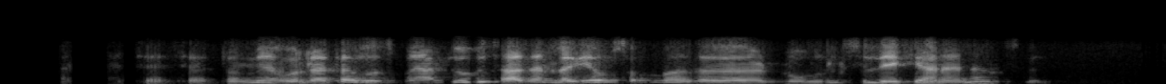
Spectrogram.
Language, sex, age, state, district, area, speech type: Hindi, male, 30-45, Madhya Pradesh, Ujjain, urban, conversation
